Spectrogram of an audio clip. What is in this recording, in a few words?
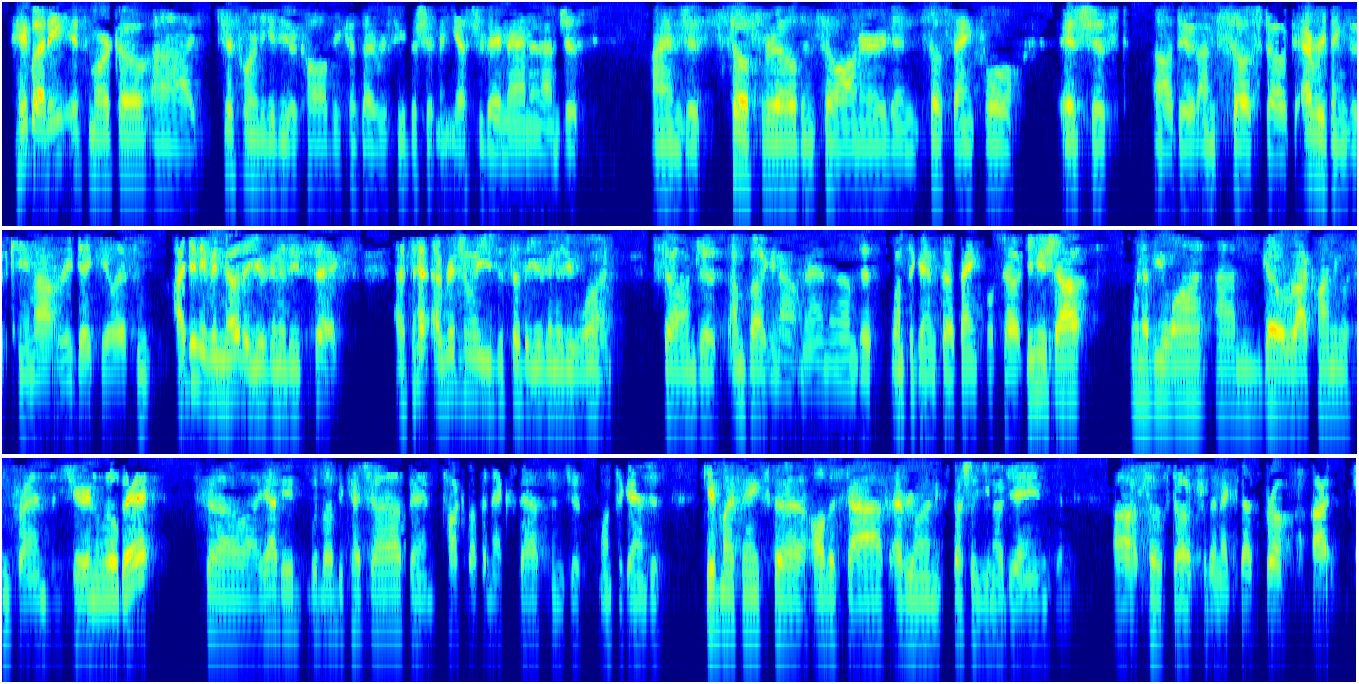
Voicemail; Stoked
